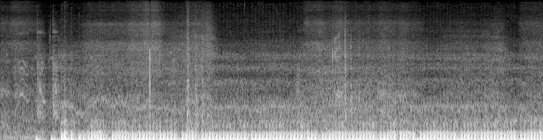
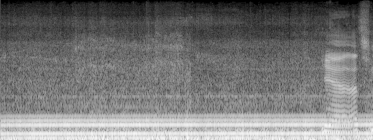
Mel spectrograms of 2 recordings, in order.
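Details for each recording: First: Motorcycle with shorty levers after readjusting misadjusted clutch lever that caused slipping: engine settles into steady, even low beat pulling away, clutch takes up smoothly with no slipping flare; normal engagement. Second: Motorcycle with short clutch levers. A steady engine note, then the revs flare and climb without drive: the clutch is slipping because the lever and cable were adjusted too tight, holding the clutch partly in.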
